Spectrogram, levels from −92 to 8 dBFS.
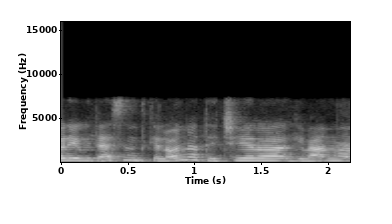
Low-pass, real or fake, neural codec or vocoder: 7.2 kHz; real; none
